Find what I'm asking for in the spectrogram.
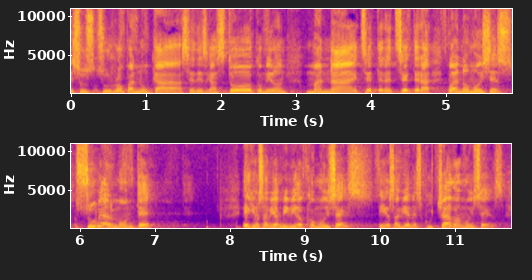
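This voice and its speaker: A pastor preaches to his congregation, teaching the meaning of scripture words and asking listeners to answer back. His voice sits high for a man. The sound carries a long reverb from the church hall. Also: darkish tone. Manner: teaching Bible words, asks congregation to respond. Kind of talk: sermon. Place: church sanctuary.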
